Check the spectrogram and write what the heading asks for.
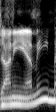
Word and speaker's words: Rajaniemi: Then on the 10th, The Quantum Thief by Hanu Rajimeni. I hope I'm pronouncing that close. Rajaniemi, maybe? – Rajaniemi.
